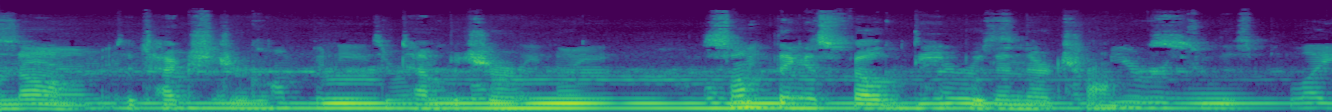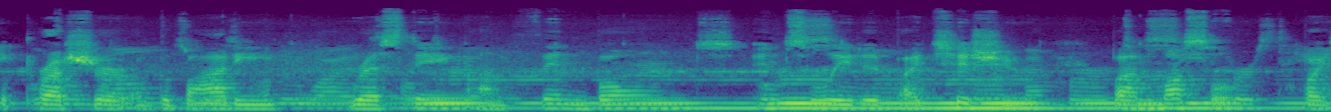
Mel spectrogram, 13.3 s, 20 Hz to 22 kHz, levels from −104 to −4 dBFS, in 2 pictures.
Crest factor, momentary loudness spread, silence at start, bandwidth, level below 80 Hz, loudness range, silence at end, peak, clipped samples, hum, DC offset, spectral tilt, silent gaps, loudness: 16 dB; 10 LU; 0 s; 14 kHz; -66 dBFS; 5 LU; 0 s; -10 dBFS; under 0.1%; none; under 0.1%; -6.5 dB/octave; none; -27 LUFS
